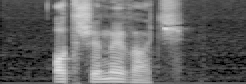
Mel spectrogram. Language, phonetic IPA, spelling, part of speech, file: Polish, [ˌɔṭʃɨ̃ˈmɨvat͡ɕ], otrzymywać, verb, Pl-otrzymywać.ogg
